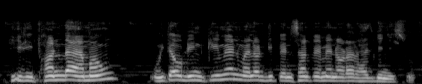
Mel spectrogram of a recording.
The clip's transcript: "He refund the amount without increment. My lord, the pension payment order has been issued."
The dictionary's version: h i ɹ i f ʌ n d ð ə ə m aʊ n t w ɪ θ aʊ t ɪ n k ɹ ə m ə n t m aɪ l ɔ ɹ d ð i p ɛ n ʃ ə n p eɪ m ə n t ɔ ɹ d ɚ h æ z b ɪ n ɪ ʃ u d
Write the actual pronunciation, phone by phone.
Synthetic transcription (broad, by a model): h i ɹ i p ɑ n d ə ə m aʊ n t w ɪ t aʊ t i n k ɹ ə m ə n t m aɪ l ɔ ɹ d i p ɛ n s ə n p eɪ m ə n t ɔ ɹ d h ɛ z b ɪ n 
